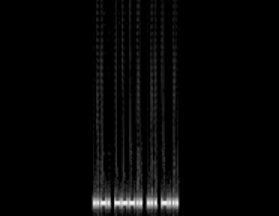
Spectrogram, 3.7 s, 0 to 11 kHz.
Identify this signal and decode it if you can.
Morse code, heard as a keyed tone, about 46 wpm, 700 Hz. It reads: F8SB
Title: DXCC-100 Call Signs - 4 Characters - 50wpm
